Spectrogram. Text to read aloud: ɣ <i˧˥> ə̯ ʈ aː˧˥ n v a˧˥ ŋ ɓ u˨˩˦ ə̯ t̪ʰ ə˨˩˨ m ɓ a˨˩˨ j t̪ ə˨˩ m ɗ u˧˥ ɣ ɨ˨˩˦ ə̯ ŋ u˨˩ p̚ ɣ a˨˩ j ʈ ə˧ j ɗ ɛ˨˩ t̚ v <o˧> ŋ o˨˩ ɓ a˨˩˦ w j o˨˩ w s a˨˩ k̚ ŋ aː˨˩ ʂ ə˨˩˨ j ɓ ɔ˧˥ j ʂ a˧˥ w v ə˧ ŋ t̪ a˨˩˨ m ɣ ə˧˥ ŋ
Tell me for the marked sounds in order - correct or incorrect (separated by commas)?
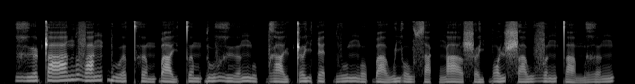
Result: incorrect, incorrect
